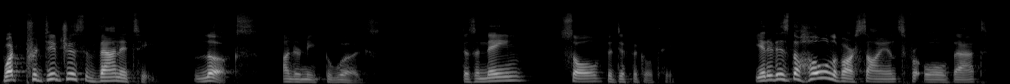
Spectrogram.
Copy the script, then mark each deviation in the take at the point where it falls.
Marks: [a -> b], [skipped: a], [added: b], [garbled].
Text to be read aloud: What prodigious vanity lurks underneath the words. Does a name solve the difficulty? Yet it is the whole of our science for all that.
What prodigious vanity lurks underneath the words. Does a name solve the difficulty? Yet it is the whole of our science for all that.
